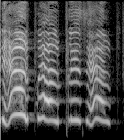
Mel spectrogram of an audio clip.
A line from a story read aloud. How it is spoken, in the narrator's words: cried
